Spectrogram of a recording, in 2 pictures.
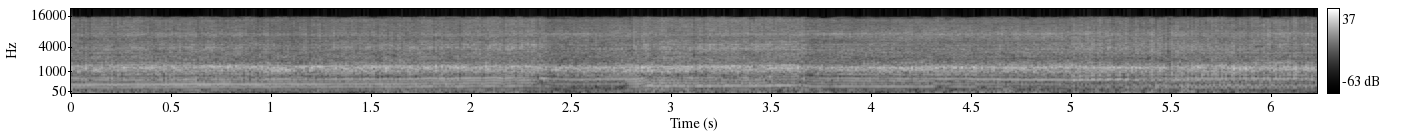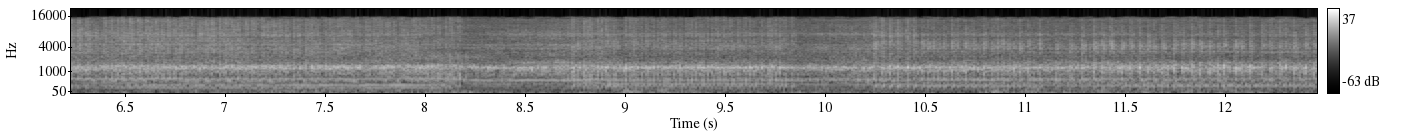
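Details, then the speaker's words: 1980 Suzuki RM125 two-stroke dirt bike with worn rings, temporary spark plug: blips climb lazily, taking a while to rev out, dropping back between pulls; slow to rev out, cause unconfirmed. "Takes a while to rev out all the way. You can kind of hear it."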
